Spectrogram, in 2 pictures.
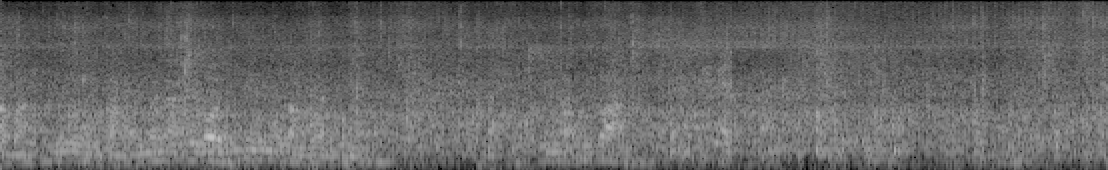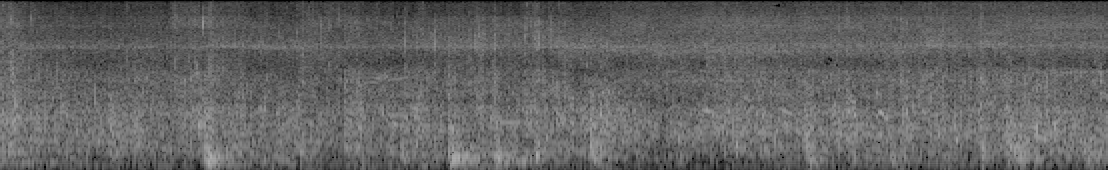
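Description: Water sloshing and splashing around a small wooden rowboat as it is rowed along a river, with an occasional knock of the oar. Indistinct voices can be heard in the first few seconds.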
